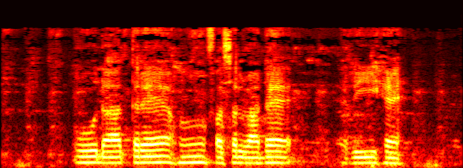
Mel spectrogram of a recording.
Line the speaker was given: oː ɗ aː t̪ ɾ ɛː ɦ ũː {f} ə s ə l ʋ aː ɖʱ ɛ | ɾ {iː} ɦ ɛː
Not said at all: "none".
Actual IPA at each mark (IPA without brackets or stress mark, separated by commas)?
f, iː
